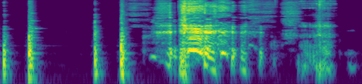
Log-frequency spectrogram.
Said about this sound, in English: and knock on Dava's door. Yeah, Drix raps upon a wall. And then suddenly, yeah, that mysterious doorway opens up where there was no door.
